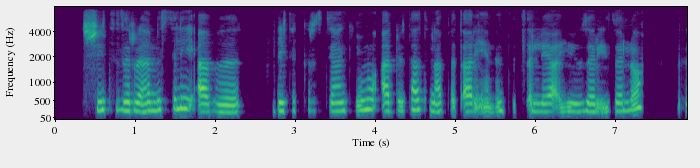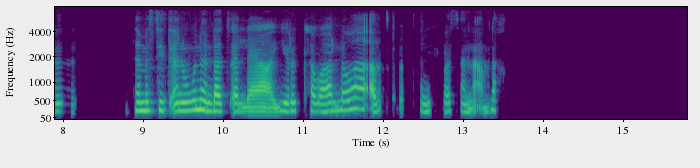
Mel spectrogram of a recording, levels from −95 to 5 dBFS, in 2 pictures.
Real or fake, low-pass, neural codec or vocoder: real; 7.2 kHz; none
